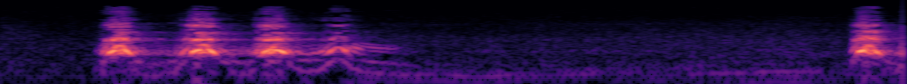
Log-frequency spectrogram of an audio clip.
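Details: Angry dog giving a run of four sharp barks, the last one trailing off, then about two seconds of near silence before another bark starts.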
